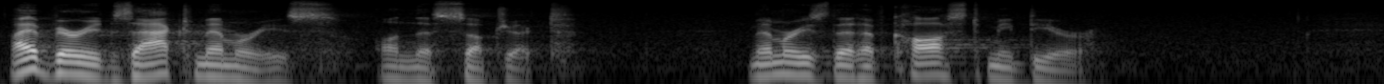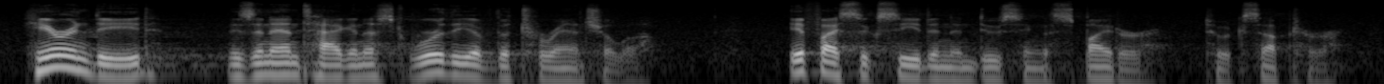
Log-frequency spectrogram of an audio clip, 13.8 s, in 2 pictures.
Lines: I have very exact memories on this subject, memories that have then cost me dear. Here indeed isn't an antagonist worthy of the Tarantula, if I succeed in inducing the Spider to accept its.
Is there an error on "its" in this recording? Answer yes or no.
yes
